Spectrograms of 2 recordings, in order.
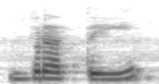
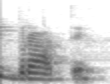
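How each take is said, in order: First: Брати with stress on the last syllable, брати́, meaning brothers; stress on the second syllable. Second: Брати with stress on the first syllable, бра́ти, the verb. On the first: (наголос на останньому складі: брати́) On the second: (наголос на першому складі: бра́ти) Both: Shown as a demonstration. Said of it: "Подивіться".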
